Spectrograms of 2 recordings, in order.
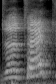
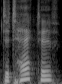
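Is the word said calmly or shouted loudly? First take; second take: shouted; calmly. First: It is shouted loudly, in a high voice. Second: It is said calmly, at normal volume.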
